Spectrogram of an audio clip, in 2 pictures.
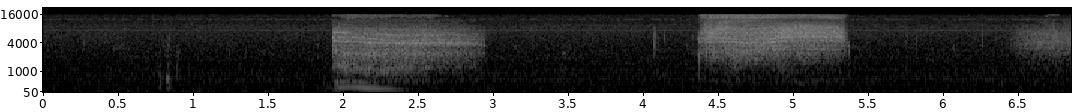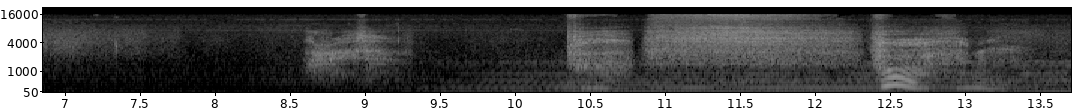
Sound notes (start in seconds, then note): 2.3 Brigit exhales; 10.8 Brigit exhaling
